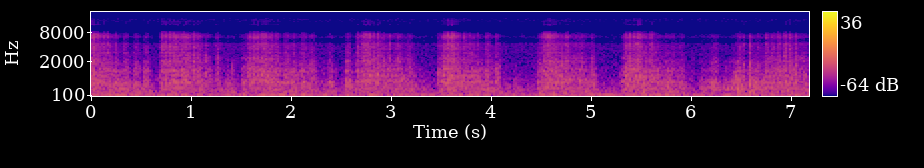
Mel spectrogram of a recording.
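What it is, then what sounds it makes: Crayon scribbling on a printed cardboard box. A purple crayon rubs back and forth in steady coloring strokes over a bear figure printed on a hollow cardboard box, while a hand holds the box still. The sound is a soft, scratchy scribbling that swells and dips with each stroke, bright rasping over a faint low hum.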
